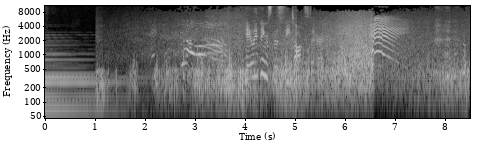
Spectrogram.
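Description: Waves wash up onto a sandy shore.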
